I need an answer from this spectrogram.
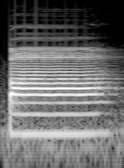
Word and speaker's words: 八: Today our first character is "ba1". “ba1" 八 is the number "eight" In China, 八 is very auspicious That is because 八's pronunciation sounds a little similar to 发.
